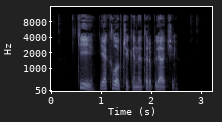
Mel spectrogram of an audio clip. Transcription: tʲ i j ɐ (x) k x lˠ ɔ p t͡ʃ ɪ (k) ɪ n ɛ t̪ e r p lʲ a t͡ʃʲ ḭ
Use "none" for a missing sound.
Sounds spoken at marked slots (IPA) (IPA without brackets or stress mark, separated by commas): none, k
